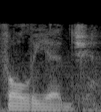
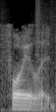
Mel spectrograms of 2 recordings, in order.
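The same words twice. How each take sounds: First: The E is said as its own separate syllable. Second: It begins with the sound 'foil', letters swapped. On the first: "the E sound has always been a, uh, its own syllable for me" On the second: "that's just reversing the letters that are actually in the word"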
